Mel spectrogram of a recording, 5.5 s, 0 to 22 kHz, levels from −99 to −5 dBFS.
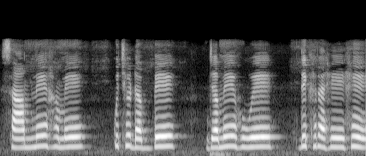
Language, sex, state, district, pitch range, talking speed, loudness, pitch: Hindi, female, Madhya Pradesh, Bhopal, 230-255 Hz, 100 wpm, -15 LUFS, 245 Hz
